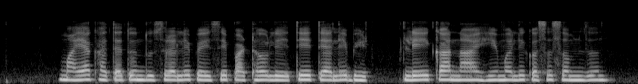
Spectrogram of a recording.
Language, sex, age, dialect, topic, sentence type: Marathi, female, 51-55, Varhadi, banking, question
